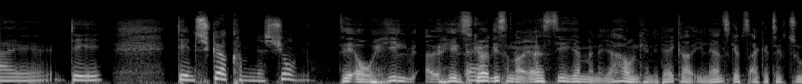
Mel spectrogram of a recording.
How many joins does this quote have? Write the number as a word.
zero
